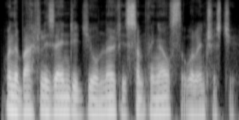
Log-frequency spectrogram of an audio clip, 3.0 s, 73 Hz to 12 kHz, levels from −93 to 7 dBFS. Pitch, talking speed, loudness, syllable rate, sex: 95 Hz, 280 wpm, -18 LUFS, 8.1 syllables/s, male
